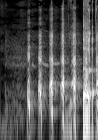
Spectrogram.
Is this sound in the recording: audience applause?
no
